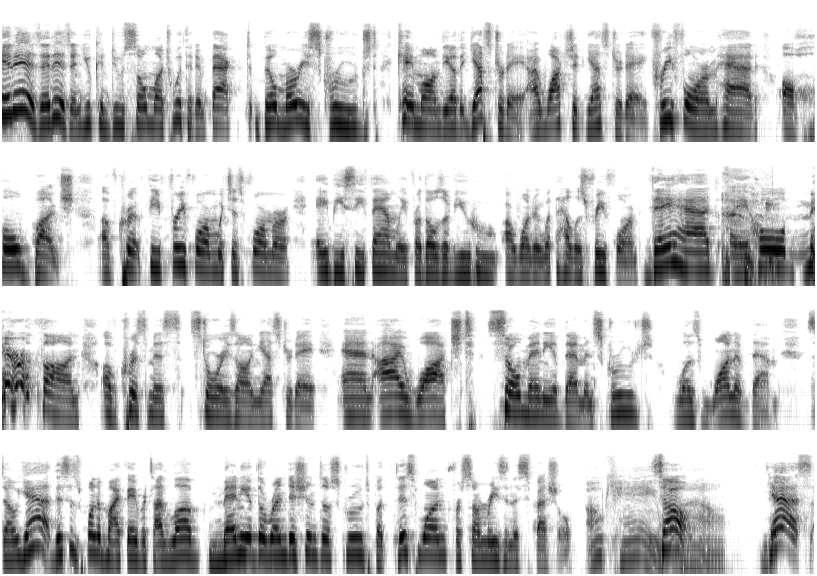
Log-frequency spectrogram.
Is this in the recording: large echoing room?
no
